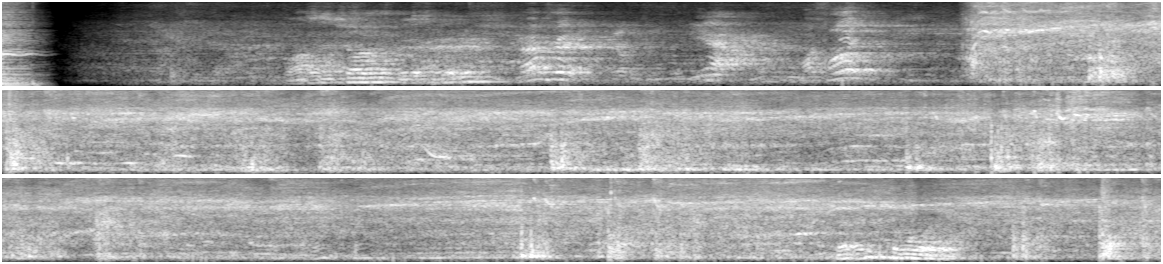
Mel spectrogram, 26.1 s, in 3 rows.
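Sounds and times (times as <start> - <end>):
toy truck motors whining: 6.9 - 26.0.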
